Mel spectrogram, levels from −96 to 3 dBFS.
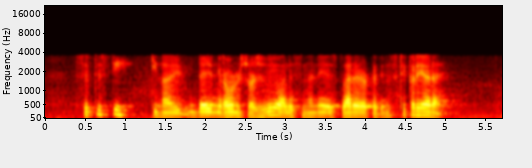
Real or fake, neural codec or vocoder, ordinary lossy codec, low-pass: fake; codec, 16 kHz, 1 kbps, X-Codec, HuBERT features, trained on balanced general audio; none; 3.6 kHz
